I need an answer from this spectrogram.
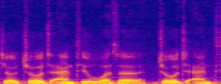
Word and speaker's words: George Antheil: And we'll still get to it, but there was like 88 frequencies, and George Antheil, that's how you pronounce it. George Antheil, not Antheil. George Antheil was a pianist, and this system jumped through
